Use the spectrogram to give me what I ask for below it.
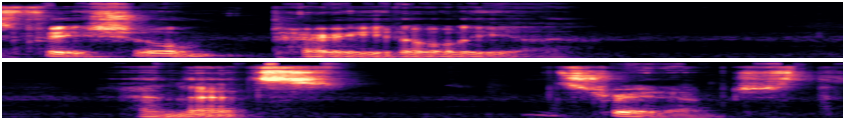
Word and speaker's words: pareidolia: I even went to Google, and you know how you go, Google pronounce this for me so that I can know how to say this. And it was facial pareidolia.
